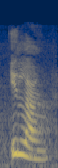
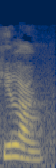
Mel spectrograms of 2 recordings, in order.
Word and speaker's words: hilang: Selanjutnya, yang ketiga adalah pada kata hilang. Dalam bahasa tidak baku, pengucapannya adalah ilang, sedangkan pengucapan dalam bahasa baku adalah hilang.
